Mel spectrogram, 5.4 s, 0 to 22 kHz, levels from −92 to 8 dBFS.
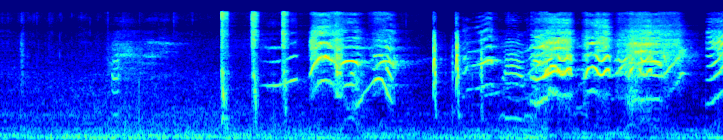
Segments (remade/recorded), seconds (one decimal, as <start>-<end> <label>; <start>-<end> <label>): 0.0-1.7 recorded; 1.7-2.9 remade; 2.9-4.0 recorded; 4.0-5.4 remade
